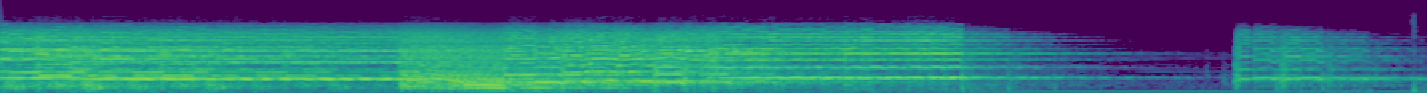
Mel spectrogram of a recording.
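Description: A sustained electric guitar chord rings out with repeating delay echoes, then fades and a new chord strikes near the end; no talking.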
